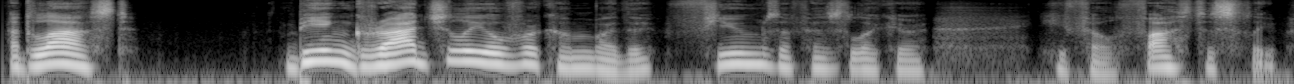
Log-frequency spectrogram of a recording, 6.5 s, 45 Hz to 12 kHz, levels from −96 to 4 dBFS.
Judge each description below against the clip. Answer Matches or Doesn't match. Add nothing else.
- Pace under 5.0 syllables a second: Matches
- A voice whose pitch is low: Doesn't match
